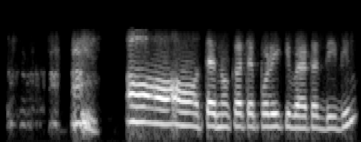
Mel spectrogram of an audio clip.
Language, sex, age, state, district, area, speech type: Assamese, female, 30-45, Assam, Charaideo, urban, conversation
